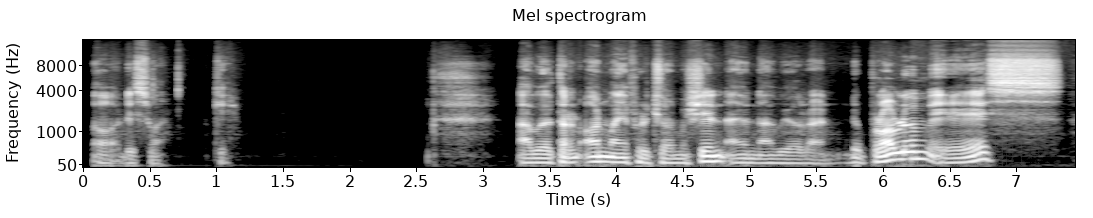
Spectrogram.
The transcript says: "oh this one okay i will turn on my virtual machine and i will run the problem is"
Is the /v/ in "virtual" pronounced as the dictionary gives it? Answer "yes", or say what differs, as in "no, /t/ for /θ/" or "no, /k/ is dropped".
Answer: no, /f/ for /v/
